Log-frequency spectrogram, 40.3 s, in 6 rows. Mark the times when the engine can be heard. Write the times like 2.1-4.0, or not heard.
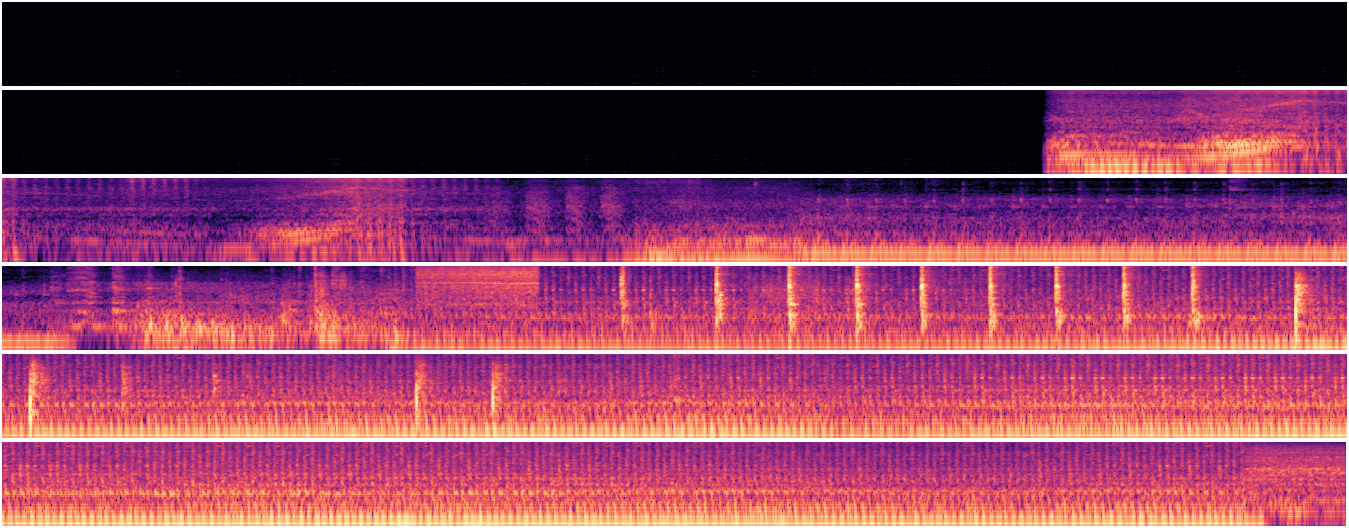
11.9-40.3.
